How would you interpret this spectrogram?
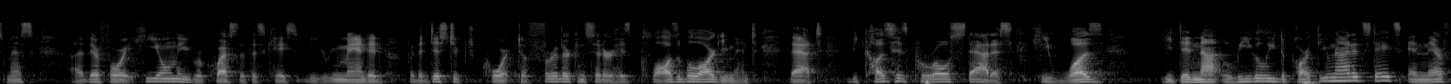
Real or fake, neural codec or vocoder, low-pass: real; none; 7.2 kHz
